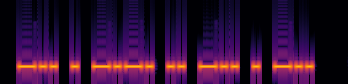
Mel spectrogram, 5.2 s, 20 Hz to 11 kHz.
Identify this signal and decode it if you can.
Morse code, heard as a keyed tone, about 15 wpm, 600 Hz. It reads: DECIDED
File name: learning center / tower trouble / tower trouble 15wpm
